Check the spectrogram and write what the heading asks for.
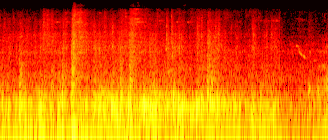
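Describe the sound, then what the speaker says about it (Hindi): The Garib Rath express heads toward Jammu, its wheels rumbling and clattering over the rails in a steady, fairly loud run, with a faint squeal near the end. "हमारी ट्रेन निकल चुकी है जम्मू की तरफ"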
